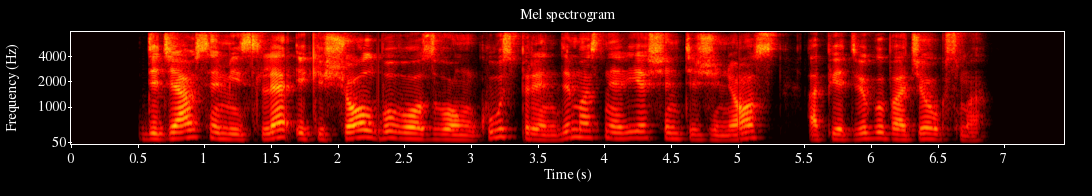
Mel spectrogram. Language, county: Lithuanian, Alytus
